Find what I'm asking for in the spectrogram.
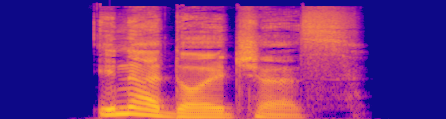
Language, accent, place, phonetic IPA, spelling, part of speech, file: German, Germany, Berlin, [ˈɪnɐˌdɔɪ̯t͡ʃəs], innerdeutsches, adjective, De-innerdeutsches.ogg
- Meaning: strong/mixed nominative/accusative neuter singular of innerdeutsch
